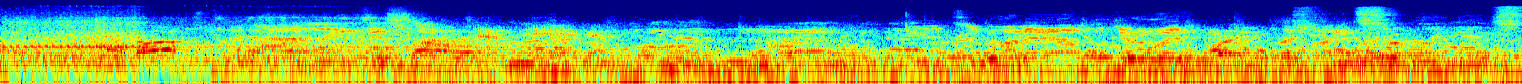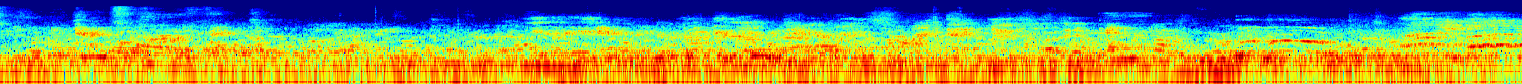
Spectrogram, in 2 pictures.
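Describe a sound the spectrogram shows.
A crowd of people chatters in a busy, echoing room.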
